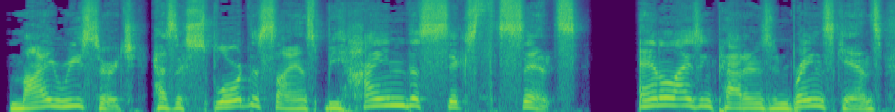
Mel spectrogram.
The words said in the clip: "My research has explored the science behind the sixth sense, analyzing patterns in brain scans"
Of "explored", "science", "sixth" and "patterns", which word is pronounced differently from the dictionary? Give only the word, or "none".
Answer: none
